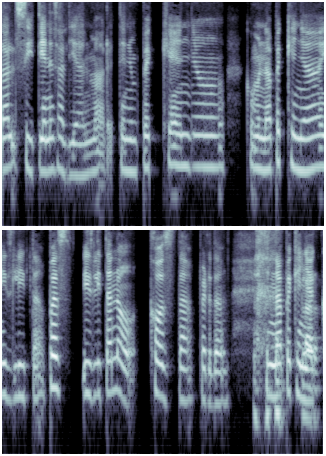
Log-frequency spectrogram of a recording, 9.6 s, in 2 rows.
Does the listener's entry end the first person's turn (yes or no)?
no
